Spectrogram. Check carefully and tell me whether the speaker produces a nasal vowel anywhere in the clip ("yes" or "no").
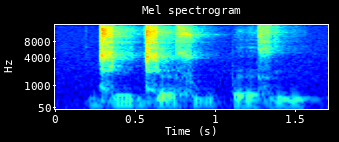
yes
